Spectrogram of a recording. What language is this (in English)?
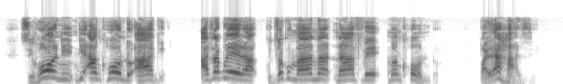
Nyanja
